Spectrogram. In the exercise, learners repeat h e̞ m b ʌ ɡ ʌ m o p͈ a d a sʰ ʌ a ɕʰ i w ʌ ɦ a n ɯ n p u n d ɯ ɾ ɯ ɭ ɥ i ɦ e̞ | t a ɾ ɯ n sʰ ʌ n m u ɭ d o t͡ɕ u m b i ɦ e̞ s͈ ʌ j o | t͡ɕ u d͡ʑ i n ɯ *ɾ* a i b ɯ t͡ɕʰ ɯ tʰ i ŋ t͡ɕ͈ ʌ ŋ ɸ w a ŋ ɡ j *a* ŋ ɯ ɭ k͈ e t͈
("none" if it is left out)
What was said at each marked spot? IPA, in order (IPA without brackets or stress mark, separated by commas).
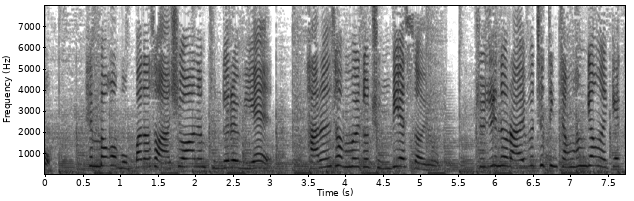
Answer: ɾ, ʌ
